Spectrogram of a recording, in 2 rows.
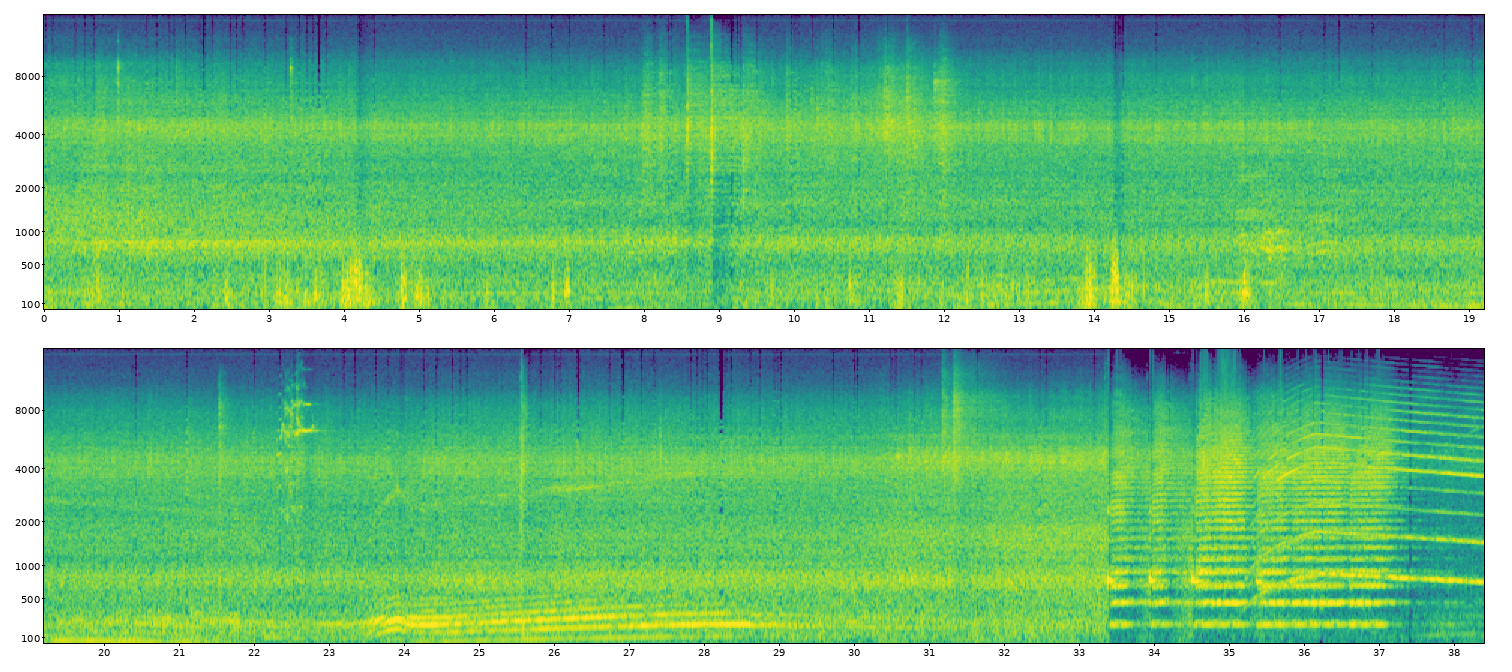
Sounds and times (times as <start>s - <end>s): Medium engine (mid frequency): 0.0s - 37.2s
Heavy engine (low frequency): 0.0s - 38.4s
Vehicle: 0.0s - 38.4s.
